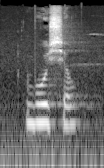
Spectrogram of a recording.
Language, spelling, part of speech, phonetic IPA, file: Belarusian, бусел, noun, [ˈbusʲeɫ], Be-бусел.ogg
- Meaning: stork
